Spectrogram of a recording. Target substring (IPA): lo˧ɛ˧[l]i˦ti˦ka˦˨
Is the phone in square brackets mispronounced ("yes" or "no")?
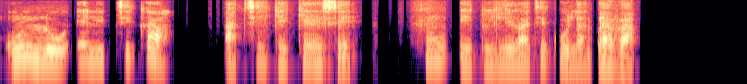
no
